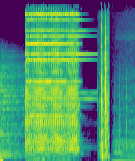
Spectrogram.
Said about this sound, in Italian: È nella sua stanza a struggersi, quando d'improvviso arriva una di quelle telefonate che riescono a svoltarti la giornata.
